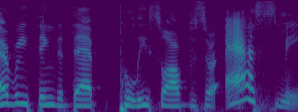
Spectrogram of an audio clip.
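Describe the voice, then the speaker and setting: Bright and sharp in tone, a woman with an American accent speaks at medium pitch and a fairly quick pace with lively intonation, in a very clean, silent-background recording that is dry and close with no echo. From Maryland (Baltimore). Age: 40s. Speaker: stand-up comedian. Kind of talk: casual interview chat.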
